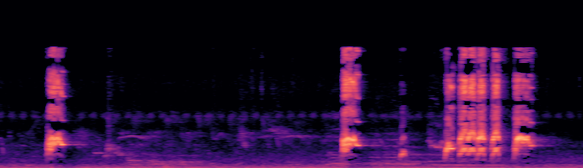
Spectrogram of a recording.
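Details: Red-whiskered bulbul in morning song with fluffed plumage, unfinished moult and drooping crest; high, sharp whistled notes spaced apart, then a rapid cluster of thin, buzzy, ringing notes.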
